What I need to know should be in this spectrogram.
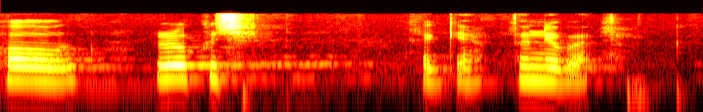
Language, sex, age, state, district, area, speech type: Odia, female, 18-30, Odisha, Rayagada, rural, spontaneous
